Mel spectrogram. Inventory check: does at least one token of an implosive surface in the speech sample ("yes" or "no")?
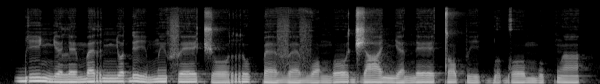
yes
